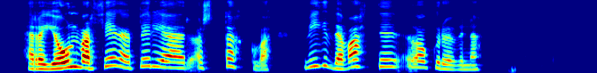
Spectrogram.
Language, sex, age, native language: Icelandic, female, 50-59, Icelandic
